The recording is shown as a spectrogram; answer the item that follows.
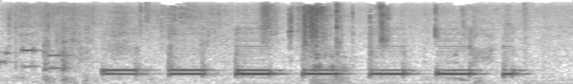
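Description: Telephone keypad dialing: seven steady, evenly spaced touch-tone beeps of moderate loudness, each about a quarter second long, with faint softer tones just before them.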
